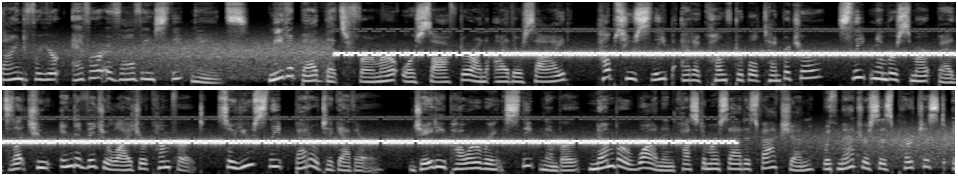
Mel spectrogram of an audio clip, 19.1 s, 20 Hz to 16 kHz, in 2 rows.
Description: NAVTEX (SITOR-B), 100 baud, 170 Hz shift, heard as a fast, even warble, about 1700 Hz centre, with speech in Swedish. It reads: LUEGO DEL FEDERAL C SE QUEDO A DISPUTAR LA LIGA LOCAL DURANTE ALGUNOS PARTIDOS.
